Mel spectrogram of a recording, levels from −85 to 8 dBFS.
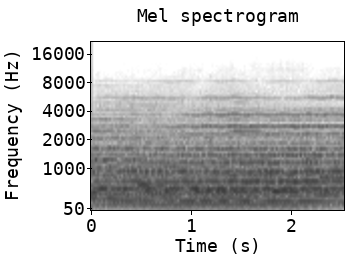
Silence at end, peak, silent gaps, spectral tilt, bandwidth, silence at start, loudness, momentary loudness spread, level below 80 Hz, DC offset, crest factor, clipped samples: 0 s; -4 dBFS; none; -7 dB/octave; 9 kHz; 0 s; -17 LUFS; 2 LU; -44 dBFS; under 0.1%; 12 dB; under 0.1%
